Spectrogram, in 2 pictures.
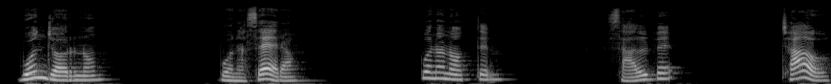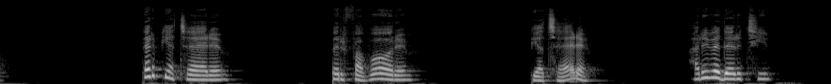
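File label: buongiorno, Italian; Level01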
